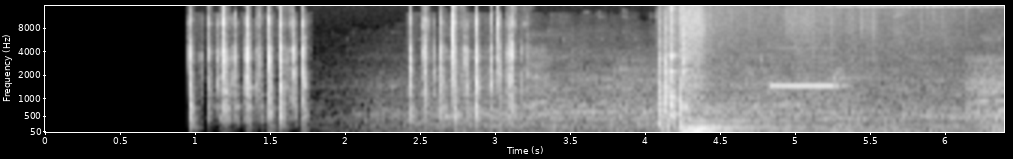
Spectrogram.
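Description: Production-company logo sound effect: two quick runs of sharp clicks like typing, then a low boom about four seconds in that fades away, with a brief high beep just after it.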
